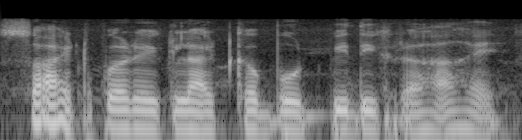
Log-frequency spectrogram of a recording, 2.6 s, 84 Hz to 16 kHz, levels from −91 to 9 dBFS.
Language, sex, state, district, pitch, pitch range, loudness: Hindi, male, Assam, Kamrup Metropolitan, 125 Hz, 115-130 Hz, -20 LUFS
